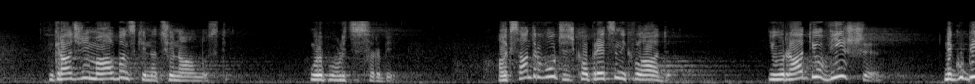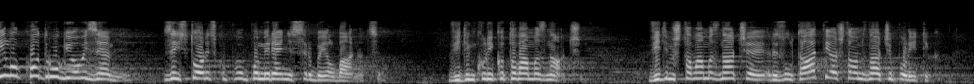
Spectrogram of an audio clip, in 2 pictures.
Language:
Serbian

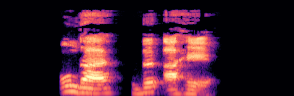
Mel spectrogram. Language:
Sindhi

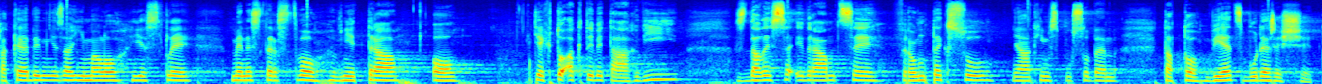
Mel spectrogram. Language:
Czech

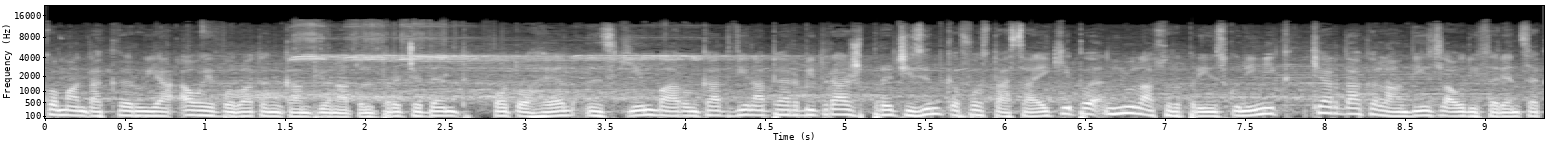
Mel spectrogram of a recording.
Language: Romanian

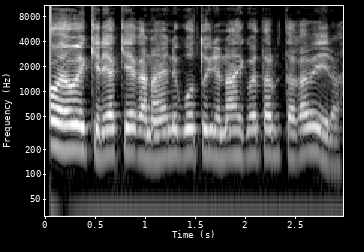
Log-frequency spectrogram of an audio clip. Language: Kikuyu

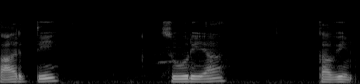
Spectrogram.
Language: Tamil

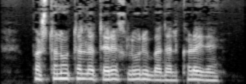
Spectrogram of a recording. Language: Pashto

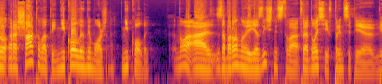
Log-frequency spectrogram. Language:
Ukrainian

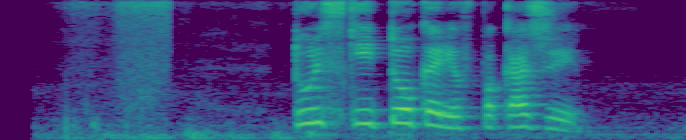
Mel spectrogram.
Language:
Russian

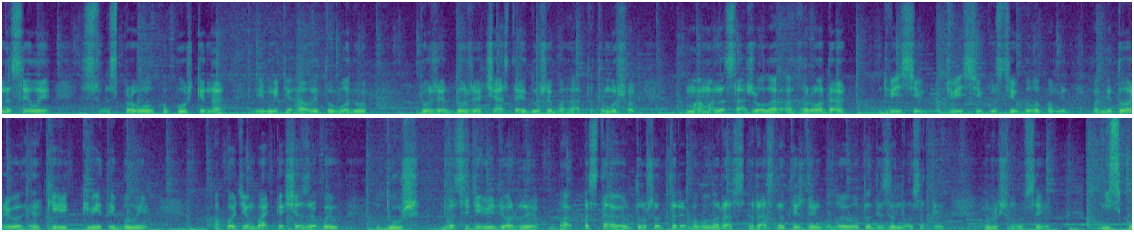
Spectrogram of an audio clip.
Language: Ukrainian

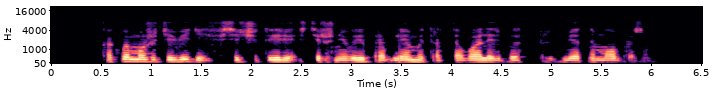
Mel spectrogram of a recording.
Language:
Russian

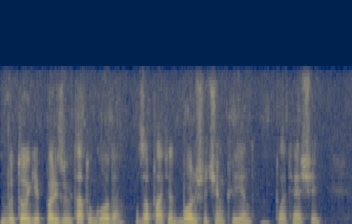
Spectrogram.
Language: Russian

